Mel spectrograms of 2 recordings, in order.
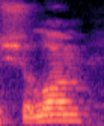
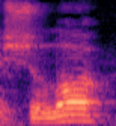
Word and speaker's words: Shalom: calling a person named Shalom he can either swallow the last consonant and say shalom shalom shalom or pronounce it slightly differently Shalom according to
